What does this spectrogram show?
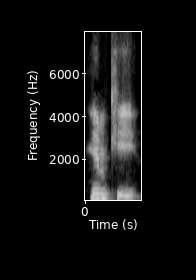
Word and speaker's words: Ahimki: Mark Armstrong, naturopathic doctor, he is the founder of the Ahimki, pronounced Himki, Center of Wholeness, which he created in 1995.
